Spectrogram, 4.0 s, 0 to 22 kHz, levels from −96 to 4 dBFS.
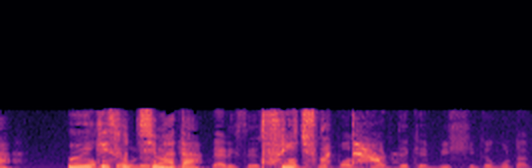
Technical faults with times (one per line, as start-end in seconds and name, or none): none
